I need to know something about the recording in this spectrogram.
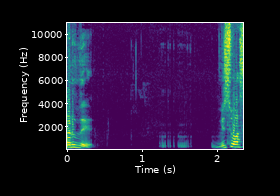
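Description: A man speaking, trailing off about a third of a second in, then a pause broken by a short, quieter voiced sound before his speech resumes at the end.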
